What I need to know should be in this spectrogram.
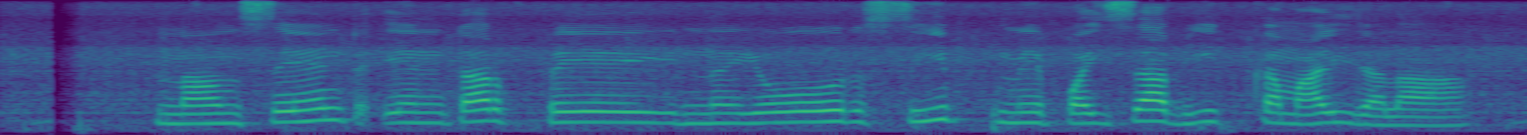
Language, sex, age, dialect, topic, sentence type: Bhojpuri, male, 18-24, Southern / Standard, banking, statement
